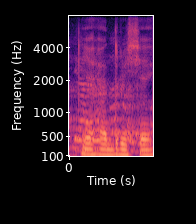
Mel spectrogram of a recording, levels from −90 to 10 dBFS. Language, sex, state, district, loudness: Hindi, male, Bihar, Vaishali, -15 LUFS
